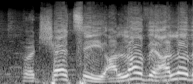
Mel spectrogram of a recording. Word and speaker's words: Pochetty: It's pronounced Pochetty. Pochetty.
